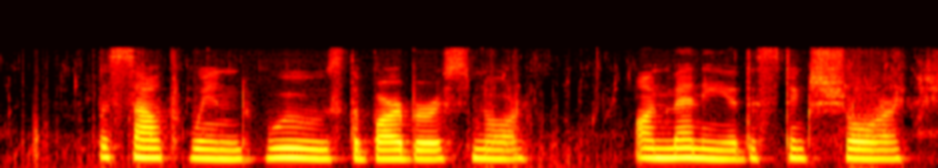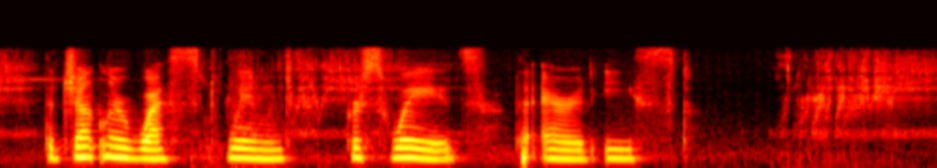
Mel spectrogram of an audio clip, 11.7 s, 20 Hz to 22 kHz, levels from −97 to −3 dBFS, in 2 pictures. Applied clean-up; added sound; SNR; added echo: neural separator model SepFormer DNS4.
